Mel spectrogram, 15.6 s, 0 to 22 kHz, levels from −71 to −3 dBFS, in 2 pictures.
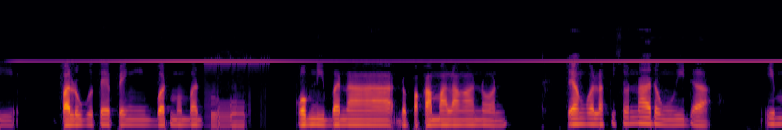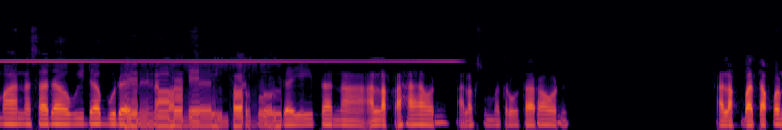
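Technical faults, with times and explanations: Throughout: WMA compression, likely an older WMA encoder at a low rate, around 32 kbps. The transform blocks smear quantisation noise over tens of milliseconds, so the speech rings and sounds washy, with hiss that breathes along. Nothing comes through above about 10.1 kHz.
0.00 to 12.52 s: feedback whistle, a steady tone at 3.7 kHz sitting about 15 dB under the speech. The speaker-to-mic loop is likely hovering just short of runaway, so that one pitch keeps ringing without ever building into a howl.
2.04 to 2.69 s and 9.07 to 10.63 s: robotic sound from repeated short buffers. The speech turns into a rigid metallic buzz at 100 Hz. That fits roughly 10 ms chunks being replayed while most of the real audio, around seven tenths, is skipped, likely because data arrives too late.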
